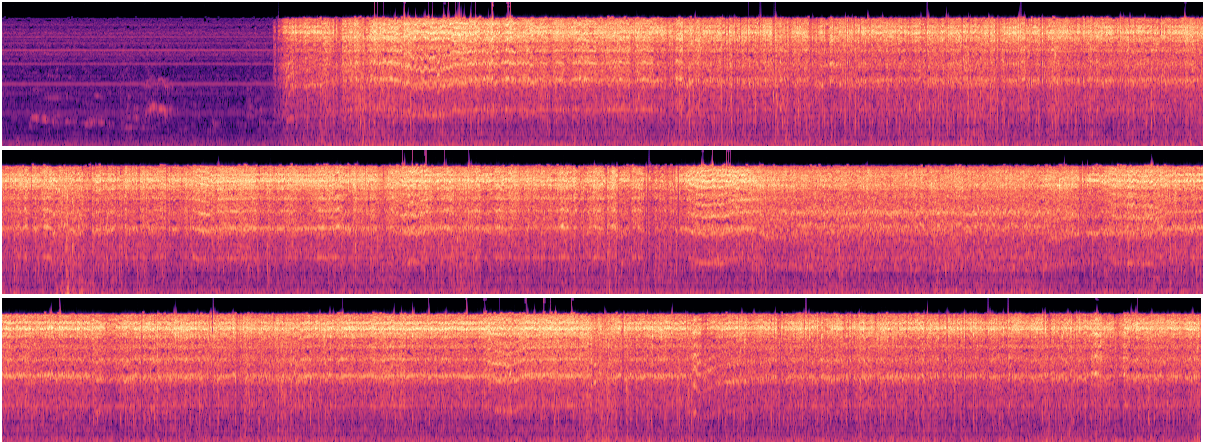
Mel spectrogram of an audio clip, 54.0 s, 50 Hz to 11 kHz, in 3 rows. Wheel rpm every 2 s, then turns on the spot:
0, 0, 160, 230, 230, 240, 230, 230, 230, 230, 230, 230, 230, 240, 220, 190, 190, 210, 230, 230, 230, 230, 230, 220, 230, 240, 230.
none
